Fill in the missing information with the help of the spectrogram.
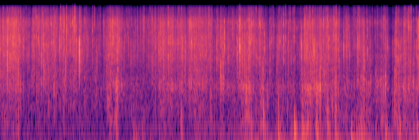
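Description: A roll of clear plastic bubble wrap is held in both hands while the fingers twist it and pop the bubbles. The result is a steady, bright crinkling with many quick, sharp pops and almost no low end.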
